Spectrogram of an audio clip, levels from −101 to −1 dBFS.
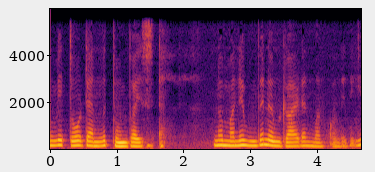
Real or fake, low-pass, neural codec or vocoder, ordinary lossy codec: fake; 5.4 kHz; codec, 16 kHz, 0.5 kbps, FunCodec, trained on LibriTTS, 25 frames a second; none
